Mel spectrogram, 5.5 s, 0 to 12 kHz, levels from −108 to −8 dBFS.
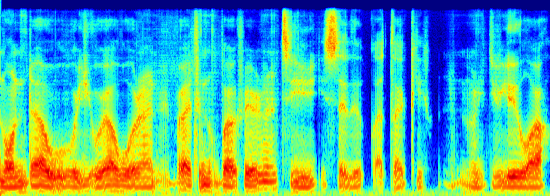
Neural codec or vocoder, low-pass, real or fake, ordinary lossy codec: autoencoder, 22.05 kHz, a latent of 192 numbers a frame, VITS, trained on many speakers; 9.9 kHz; fake; none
